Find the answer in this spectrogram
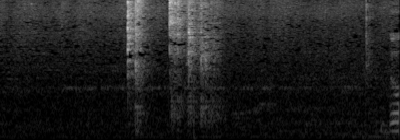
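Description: A small steel spoon clinking against a small steel bowl as spice is scooped out: three quick clinks about a second and a half in, and a fainter one near the end.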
